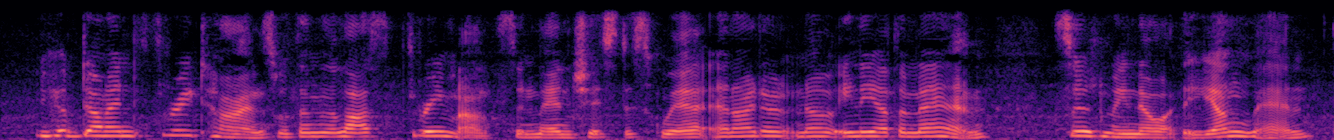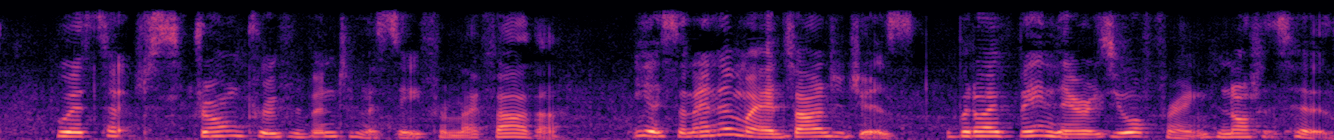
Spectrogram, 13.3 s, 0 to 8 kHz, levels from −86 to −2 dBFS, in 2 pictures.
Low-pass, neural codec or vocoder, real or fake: 7.2 kHz; codec, 16 kHz, 4 kbps, X-Codec, HuBERT features, trained on balanced general audio; fake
